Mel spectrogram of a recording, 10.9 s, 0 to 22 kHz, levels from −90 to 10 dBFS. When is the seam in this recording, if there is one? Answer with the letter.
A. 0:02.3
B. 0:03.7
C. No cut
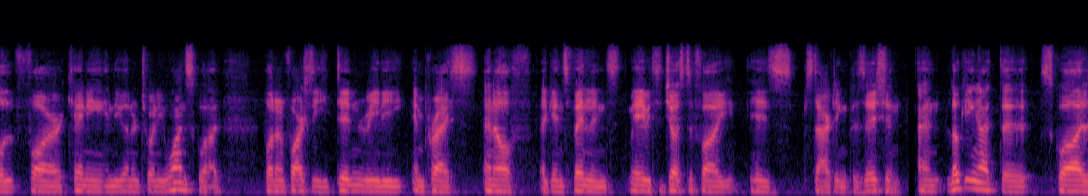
C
